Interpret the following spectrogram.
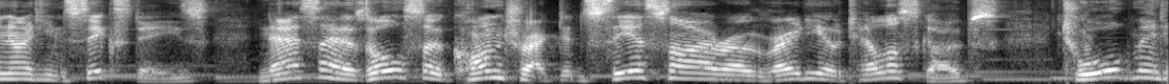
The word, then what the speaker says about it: CSIRO: Firstly, we in Australia pronounce it CSIRO, not Cicero.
